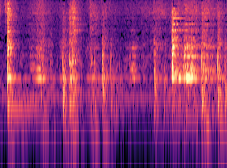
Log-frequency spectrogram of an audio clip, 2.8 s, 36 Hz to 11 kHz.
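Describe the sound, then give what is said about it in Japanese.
Spatula and pan clatter as a thick pancake is flipped in an oiled frying pan: a few short metallic scrapes and knocks in uneven rhythm, with a faint steady tone beneath. “もう一回ひっくり返してみるわね。4にちょっと油つけといて”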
